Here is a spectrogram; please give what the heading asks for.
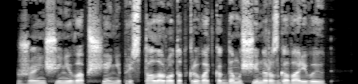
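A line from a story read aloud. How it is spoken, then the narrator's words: Growl. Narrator (Russian): рыкнул лорд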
